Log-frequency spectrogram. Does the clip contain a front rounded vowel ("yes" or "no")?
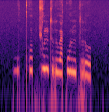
no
